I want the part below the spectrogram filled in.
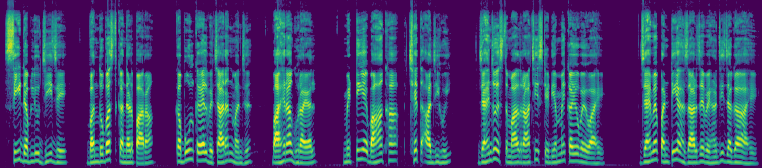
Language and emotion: Sindhi, neutral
